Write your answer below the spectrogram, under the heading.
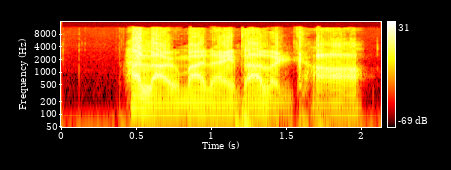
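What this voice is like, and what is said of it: Imitates another person's voice. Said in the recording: “it just comes out sounding like Alan Carr again ... Hence his accent.”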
